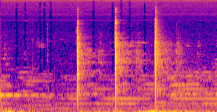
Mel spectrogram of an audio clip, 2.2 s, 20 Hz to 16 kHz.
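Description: Harmonium holding sustained chords as accompaniment to Sikh kirtan, with three sharp percussion strikes in steady rhythm, about 0.4 s apart, in the second half.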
